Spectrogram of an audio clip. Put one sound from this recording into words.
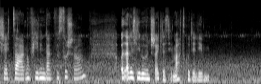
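A middle-aged woman talks with animation into a microphone.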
